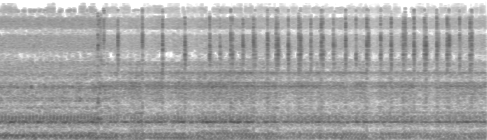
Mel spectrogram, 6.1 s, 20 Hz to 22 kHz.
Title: Mazda 3 2007 AC Compressor clicking noise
